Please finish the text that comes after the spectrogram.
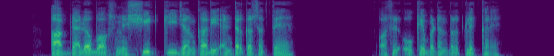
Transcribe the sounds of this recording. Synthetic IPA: aːp̚ɖaːlɔːɡ̚bɔːksmẽʃiːʈkid͡ʒaːnkaːɾiʔɛ̰̃ːɳʈəɾkɐɾsɐk̚t̪eɦɛ̃ː | ɔ̰ːɾfɪɾʔoːkebɐʈənpɐɾklɪkːɐɾḛ̃ː

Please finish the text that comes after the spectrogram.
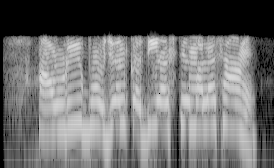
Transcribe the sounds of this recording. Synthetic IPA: awɽiːbʱod͡ʑənkəd̪ʱiːəst̪eməlasãŋɡ

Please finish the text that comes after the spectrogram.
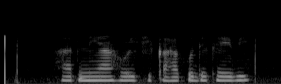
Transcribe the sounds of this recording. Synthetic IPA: hɐɾnɪjaɦoːit͡ʃʰikɐɦãkod̪ekʰəibʱi

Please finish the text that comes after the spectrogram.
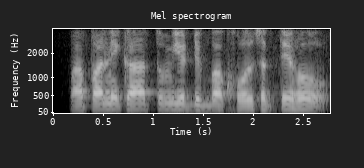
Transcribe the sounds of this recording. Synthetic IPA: paːpanekɐɦat̪ʊmjeɖɪbːakʰoːlsɐk̚t̪eɦoː

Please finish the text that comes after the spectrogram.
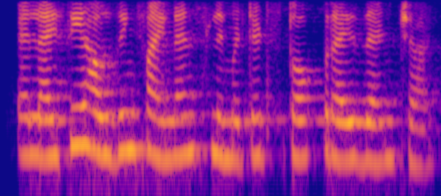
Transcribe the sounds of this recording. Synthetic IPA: elajsiːɦawzĩŋɡfajnɛ̃nslimiʈeɖsʈɔk̚pɾajzɛ̃ɳɖ̚t͡ɕaɾʈ

